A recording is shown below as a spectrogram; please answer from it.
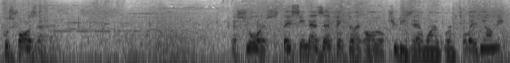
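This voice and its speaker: Blunt man coaching, mid-pitched voice. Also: normal speed, music in the background. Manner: blunt, needling, slangy. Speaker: paid game coach. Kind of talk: casual game coaching.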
